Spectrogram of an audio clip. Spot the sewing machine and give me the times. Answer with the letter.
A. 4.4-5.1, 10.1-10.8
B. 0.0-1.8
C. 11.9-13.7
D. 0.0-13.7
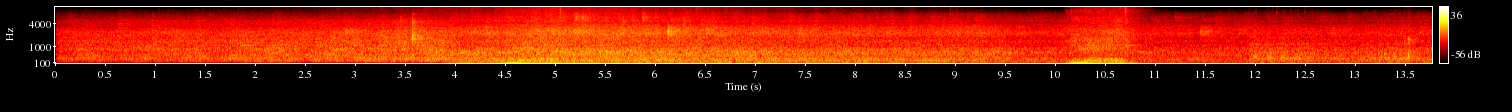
C.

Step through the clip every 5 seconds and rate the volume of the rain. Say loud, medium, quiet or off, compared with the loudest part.
loud, loud, medium.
